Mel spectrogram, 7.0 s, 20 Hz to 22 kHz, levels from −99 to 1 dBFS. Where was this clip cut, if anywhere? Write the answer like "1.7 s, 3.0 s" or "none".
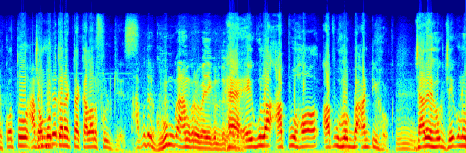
none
